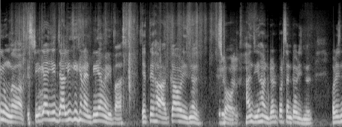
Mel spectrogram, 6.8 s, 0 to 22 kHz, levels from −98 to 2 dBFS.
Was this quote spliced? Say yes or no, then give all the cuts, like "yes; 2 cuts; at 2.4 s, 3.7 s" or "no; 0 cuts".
yes; 1 cut; at 2.6 s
